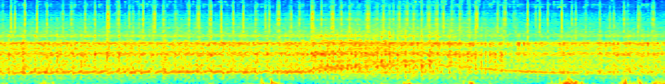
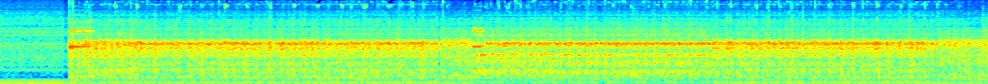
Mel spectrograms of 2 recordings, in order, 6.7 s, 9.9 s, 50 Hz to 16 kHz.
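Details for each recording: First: Losi Lasernut U4 RC truck: worsening drivetrain clicking, not from the wheel bearings, front or rear differential suspected. Steady sharp ticking about two a second over a thin motor whine; front diff had excess play and a loose ring and pinion mesh. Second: Losi Lasernut U4 RC truck after straightening both bent drive shafts, not perfect. Steady high electric whine with no knocking or catching; drive shafts running normally.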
